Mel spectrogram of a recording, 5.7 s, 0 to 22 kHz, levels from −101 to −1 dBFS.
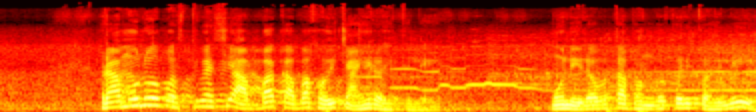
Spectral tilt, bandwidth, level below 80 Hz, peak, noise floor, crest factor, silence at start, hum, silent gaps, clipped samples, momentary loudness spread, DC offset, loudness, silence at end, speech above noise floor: -7.5 dB/octave; 18 kHz; -44 dBFS; 0 dBFS; -36 dBFS; 14 dB; 0 s; none; none; under 0.1%; 14 LU; under 0.1%; -15 LUFS; 0 s; 22 dB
